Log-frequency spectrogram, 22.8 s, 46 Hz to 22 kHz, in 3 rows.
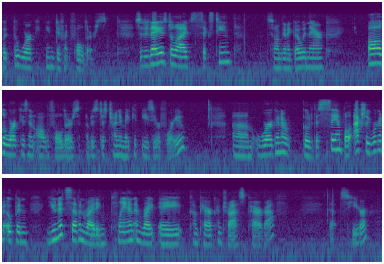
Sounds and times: Speech: 0.0s - 2.1s, 2.7s - 6.5s, 7.3s - 11.3s, 12.2s - 20.7s, 21.7s - 22.6s.

